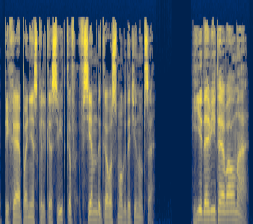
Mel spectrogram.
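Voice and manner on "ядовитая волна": loud, high spell shout; battle call. A narrator's reading. Caster unleashes a poison wave, shouting it.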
